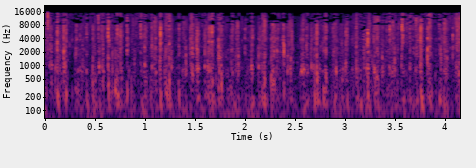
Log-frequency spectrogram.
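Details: Hooves of a running horse, a quick, uneven series of sharp knocks and dull thumps packed closely together over a few seconds.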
